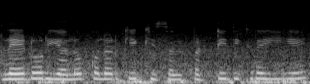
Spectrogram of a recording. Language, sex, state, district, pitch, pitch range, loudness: Hindi, female, Chhattisgarh, Bastar, 250 Hz, 245-260 Hz, -17 LUFS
